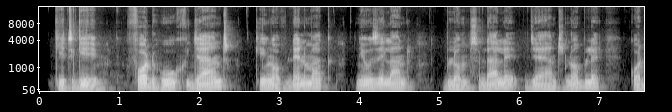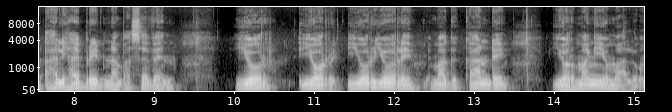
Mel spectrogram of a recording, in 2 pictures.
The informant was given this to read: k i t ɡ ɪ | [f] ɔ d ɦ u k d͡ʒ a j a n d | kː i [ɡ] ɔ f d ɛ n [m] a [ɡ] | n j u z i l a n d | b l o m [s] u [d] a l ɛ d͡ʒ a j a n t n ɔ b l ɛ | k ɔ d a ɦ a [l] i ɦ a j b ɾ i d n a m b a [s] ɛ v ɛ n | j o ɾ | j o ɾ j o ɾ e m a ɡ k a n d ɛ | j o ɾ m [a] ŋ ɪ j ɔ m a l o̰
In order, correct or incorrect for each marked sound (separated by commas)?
correct, incorrect, correct, incorrect, correct, correct, correct, correct, correct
